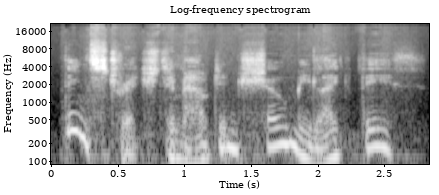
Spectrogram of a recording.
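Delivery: high, teasing rabbit voice; doubtful wild rabbit. A narrator's reading. Wild rabbit doubting the toy rabbit, high and teasing. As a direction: needle him, a little sceptical.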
